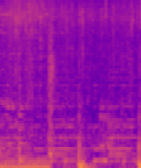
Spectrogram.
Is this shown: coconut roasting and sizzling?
yes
